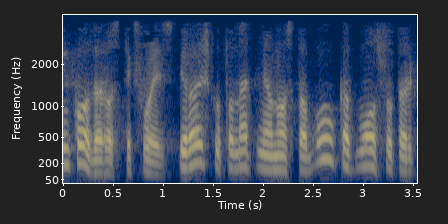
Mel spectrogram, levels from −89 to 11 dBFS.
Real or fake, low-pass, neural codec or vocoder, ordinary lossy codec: fake; 3.6 kHz; codec, 16 kHz, about 1 kbps, DyCAST, with the encoder's durations; MP3, 24 kbps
